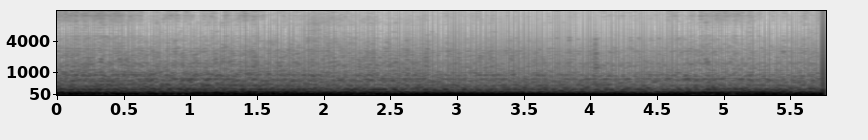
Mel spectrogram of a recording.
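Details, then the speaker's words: 1971 Ford Torino, rebuilt 302 V8 with C4 automatic, test drive after carburetor tuning with air cleaner refitted: deep, steady rumble pulling along the road, no pinging, rattling or knocking. Smooth, no response problems. "So it's good and smooth as far as driving it. I don't really feel no kind of response problems. I don't hear no pinging or rattling or jarring around."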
